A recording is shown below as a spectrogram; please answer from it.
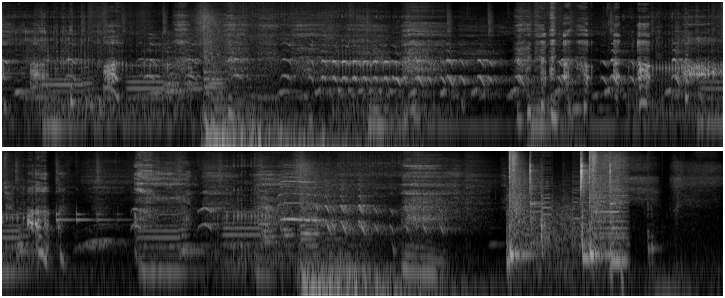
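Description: A jungle-sounds recording of monkeys calling and chattering over music, with a man's deep snoring coming in at intervals, heaviest about three seconds in and again around thirteen seconds. A louder burst of calls comes shortly before the end.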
